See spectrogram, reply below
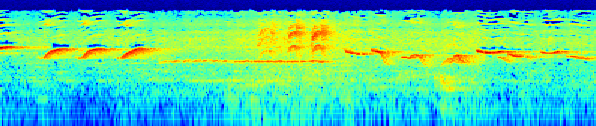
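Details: Two Black-throated laughingthrushes compete in song while displaying. Three rising, slurred whistles repeat about every half second, then a long steady whistle follows, and a series of looping, descending whistled phrases ends it.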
